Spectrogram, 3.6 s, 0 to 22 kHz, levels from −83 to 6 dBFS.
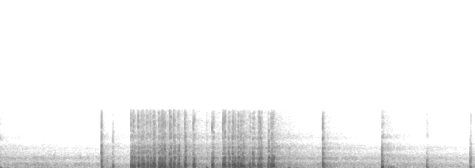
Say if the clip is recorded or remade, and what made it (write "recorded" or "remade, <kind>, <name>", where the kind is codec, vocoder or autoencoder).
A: recorded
